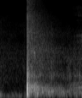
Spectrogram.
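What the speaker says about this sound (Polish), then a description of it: "Te rakiety są bardziej hukowe." One sharp, loud Tiger Rocket firework bang bursts out of near silence, followed by a long rumbling echo that slowly fades.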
